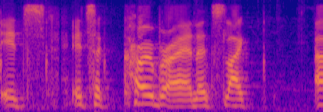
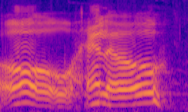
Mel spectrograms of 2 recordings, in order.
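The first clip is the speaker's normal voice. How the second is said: little goblin character voice, higher pitch; 3 semitones higher, 4 dB louder than usual. Voicing a very little goblin who looks up and greets the player: little goblin voice. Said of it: "he looks up at you like this, and he goes".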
